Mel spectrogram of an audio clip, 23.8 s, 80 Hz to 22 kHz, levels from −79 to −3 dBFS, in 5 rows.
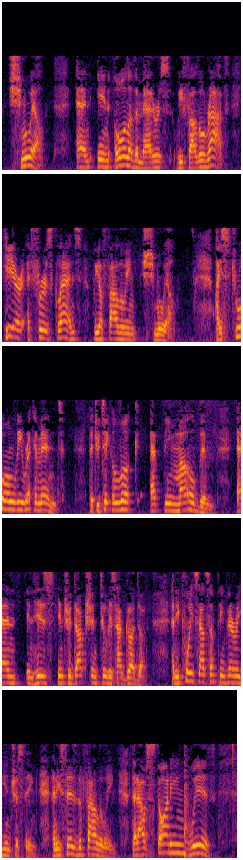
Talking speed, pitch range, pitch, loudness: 130 wpm, 145-180 Hz, 160 Hz, -20 LUFS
